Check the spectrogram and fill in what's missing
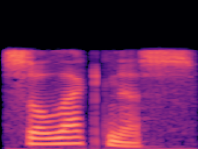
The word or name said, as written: selectness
